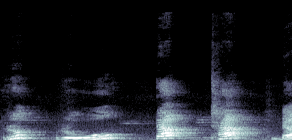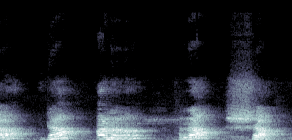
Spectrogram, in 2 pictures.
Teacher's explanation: తల నుండి నాలుక సహాయంతో పలకబడేటువంటి అక్షరాలను మూర్ధన్యాలు అని పిలుస్తారు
